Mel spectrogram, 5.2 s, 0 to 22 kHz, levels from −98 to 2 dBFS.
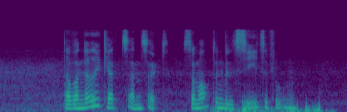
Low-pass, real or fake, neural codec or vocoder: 7.2 kHz; fake; codec, 16 kHz, 6 kbps, DAC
